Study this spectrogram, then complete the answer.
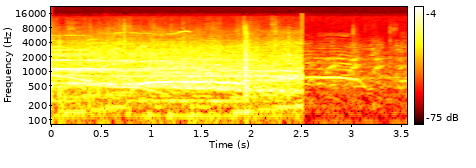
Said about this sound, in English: Crowd has not had a ton so far throughout this Friday night, but they were on their feet making plenty of noise for the Rojas homer.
